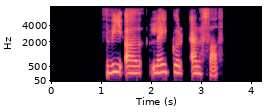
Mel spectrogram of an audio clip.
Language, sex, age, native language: Icelandic, male, 6, Icelandic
